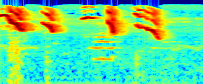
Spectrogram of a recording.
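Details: Squirrel uttering loud, piercing squeaks that sweep steeply downward, about five notes in under two seconds, one brief thin steady whistle between them.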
